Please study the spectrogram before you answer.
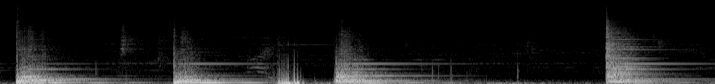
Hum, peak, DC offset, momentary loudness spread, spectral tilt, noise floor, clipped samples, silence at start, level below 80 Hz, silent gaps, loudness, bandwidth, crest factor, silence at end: none; -8 dBFS; under 0.1%; 22 LU; -9 dB/octave; -52 dBFS; under 0.1%; 0.15 s; -30 dBFS; none; -23 LUFS; 7.8 kHz; 14 dB; 0.2 s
